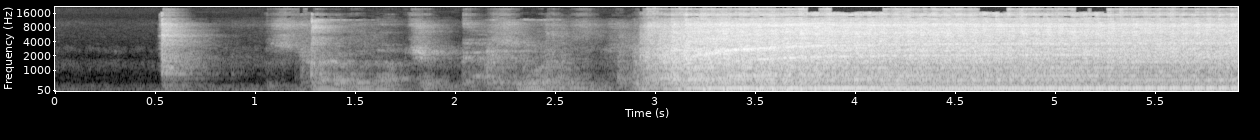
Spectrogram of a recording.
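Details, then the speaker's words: 1957 Wheel Horse RJ35 garden tractor, started after sitting 5+ years in a barn: engine fires and holds smooth even beat without stumbling or knocking; runs well. "that's how it's supposed to work that thing sounds very nice that sounds better than the 58"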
